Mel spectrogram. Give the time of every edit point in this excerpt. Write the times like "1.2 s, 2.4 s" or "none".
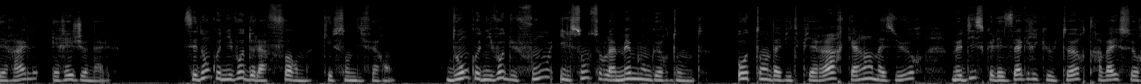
1.7 s, 4.4 s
